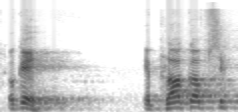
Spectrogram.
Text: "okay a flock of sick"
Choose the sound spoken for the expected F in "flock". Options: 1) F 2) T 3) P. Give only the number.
3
